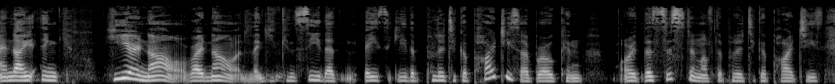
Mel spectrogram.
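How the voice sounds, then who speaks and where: A woman talks at a moderate pace with a German accent and a fairly low pitch. Her pitch varies in an ordinary way, and the sound is dry and close with no echo. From Germany. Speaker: foreign correspondent. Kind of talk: radio panel discussion.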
